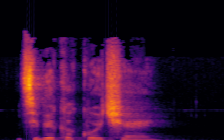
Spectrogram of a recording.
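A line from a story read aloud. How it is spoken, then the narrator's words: Plain. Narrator (Russian): спросила Алевтина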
